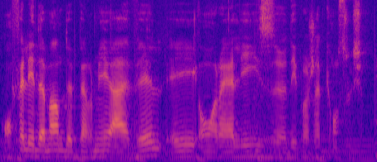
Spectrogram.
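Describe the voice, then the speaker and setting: A man's voice: lowish voice, little pitch movement, quick pace, fairly bright tone, faint music behind. A man with a Québécois French accent, a company president explaining his work in a casual interview, matter-of-fact. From Quebec.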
